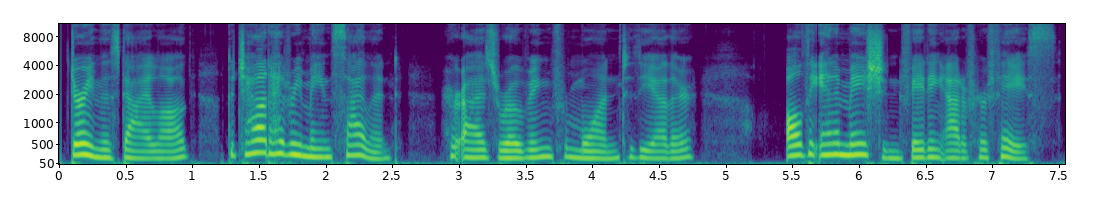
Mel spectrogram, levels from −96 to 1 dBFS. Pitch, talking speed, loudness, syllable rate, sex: 195 Hz, 190 wpm, -19 LUFS, 6.1 syllables/s, female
